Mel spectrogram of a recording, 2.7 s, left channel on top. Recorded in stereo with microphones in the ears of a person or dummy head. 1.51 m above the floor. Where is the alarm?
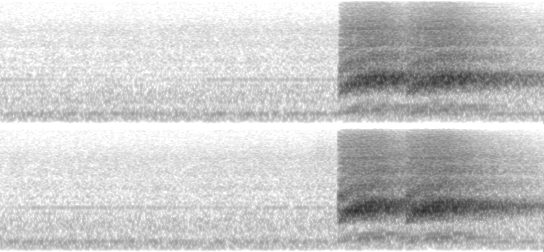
65° right (ahead or behind), 2.5 m.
